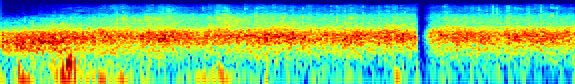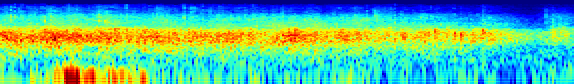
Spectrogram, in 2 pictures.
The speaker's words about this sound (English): Let's give Caroline a very large round of applause.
